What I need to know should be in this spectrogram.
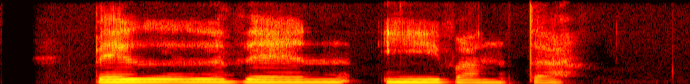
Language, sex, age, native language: Icelandic, female, 9, Icelandic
